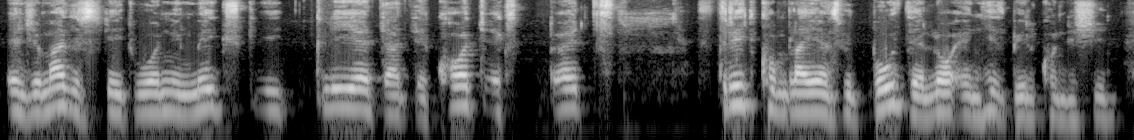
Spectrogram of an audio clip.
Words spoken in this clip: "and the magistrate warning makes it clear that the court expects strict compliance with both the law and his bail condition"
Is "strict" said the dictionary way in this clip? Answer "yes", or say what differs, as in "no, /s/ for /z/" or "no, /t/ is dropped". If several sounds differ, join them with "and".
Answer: no, /k/ is dropped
